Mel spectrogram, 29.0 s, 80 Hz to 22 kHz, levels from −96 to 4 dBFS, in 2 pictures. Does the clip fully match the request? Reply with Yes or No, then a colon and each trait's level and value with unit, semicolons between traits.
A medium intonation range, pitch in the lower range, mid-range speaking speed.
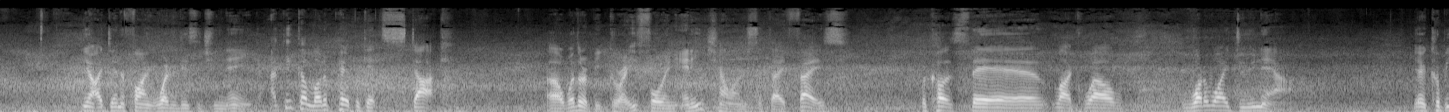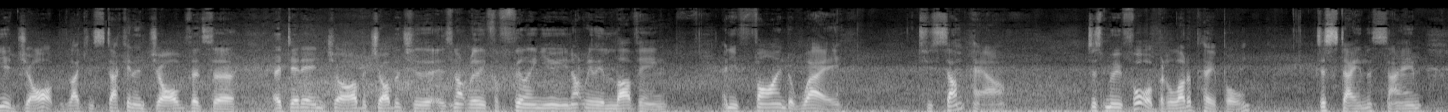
Yes: average, 3.5 semitones; low, 115 Hz; average, 180 wpm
